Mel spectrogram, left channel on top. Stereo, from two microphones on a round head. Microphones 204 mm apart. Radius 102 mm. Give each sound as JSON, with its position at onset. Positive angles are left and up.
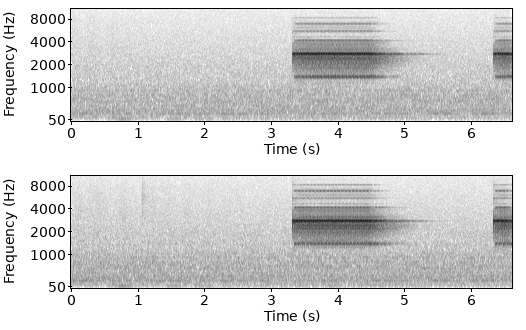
{"t": 3.3, "sound": "a phone ringing", "side_deg": -30, "distance_m": 0.6}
